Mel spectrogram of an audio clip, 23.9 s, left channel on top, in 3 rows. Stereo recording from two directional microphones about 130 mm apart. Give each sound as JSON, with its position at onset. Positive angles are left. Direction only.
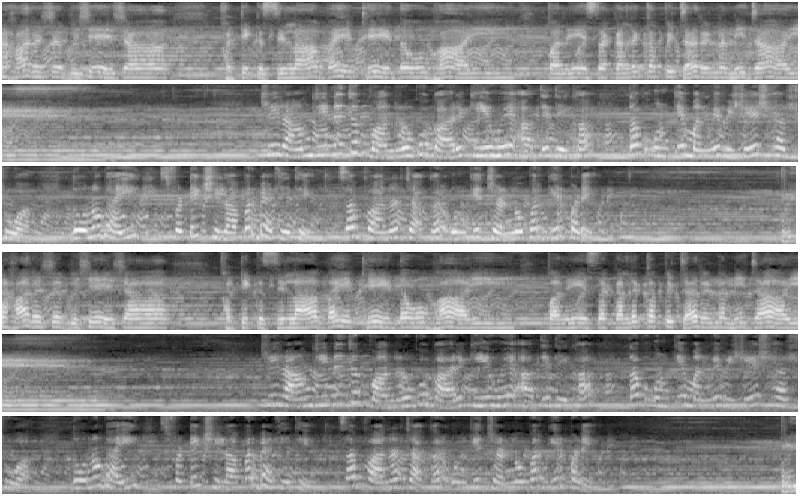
{"t": 0.0, "sound": "a man's voice", "side_deg": -10}
{"t": 10.6, "sound": "a woman's voice", "side_deg": 35}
